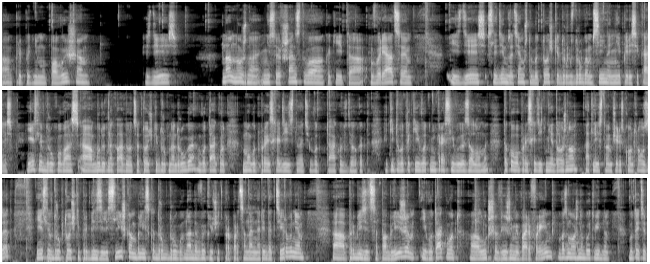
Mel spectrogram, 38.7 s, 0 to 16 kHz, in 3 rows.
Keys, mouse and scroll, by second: 1.3 click, 1.9 g, 3.3 middle click, 4.0 click, 4.3 g, 5.8 click, 6.1 g, 7.0-8.8 middle drag, 8.8 click, 9.2 g, 9.7 g, 10.9 Tab, 11.3 shift+middle click, 11.6 scroll up 4, 12.1 Tab, 12.5 shift+middle click, 15.0 shift+middle click, 15.9 g, 16.9 middle click, 17.2 Tab, 17.5-18.0 scroll down 2, 18.0 Tab, 18.5 g, 19.3 middle click, 19.7 Tab, 20.2-24.2 middle drag, 24.2 ctrl+z, 24.6 ctrl+z, 27.1-30.6 shift+middle drag, 31.0 click, 31.4 middle click, 31.4-31.8 scroll up 2, 31.8 shift+middle click, 32.3 scroll up 2, 32.5 middle click, 33.3 z, 33.6 middle click, 34.5 z, 35.2 z, 37.6 g.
